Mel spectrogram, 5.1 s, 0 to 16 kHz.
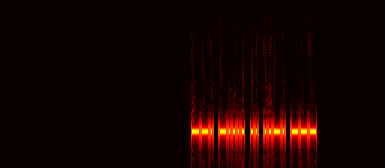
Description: Morse code, heard as a keyed tone, about 40 wpm, 700 Hz. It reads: G6IFO
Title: DXCC-100 Call Signs - 5 Characters - Repeated 3x - 40wpm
